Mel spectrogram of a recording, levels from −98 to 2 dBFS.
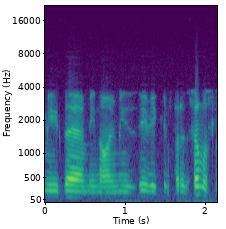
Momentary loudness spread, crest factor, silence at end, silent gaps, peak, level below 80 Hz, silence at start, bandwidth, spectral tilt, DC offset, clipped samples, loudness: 12 LU; 18 dB; 0.1 s; none; -10 dBFS; -68 dBFS; 0 s; 4.4 kHz; -6.5 dB/octave; under 0.1%; under 0.1%; -28 LUFS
